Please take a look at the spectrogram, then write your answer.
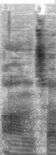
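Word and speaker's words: answer: Next question is वि इज the silent letter in the word आंसर। तो आंसर शब्द में जो कौन सा जो मूक अक्षर है? तो आंसर शब्द में जो मूक अक्षर है वो हमारा डब्ल्यू।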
